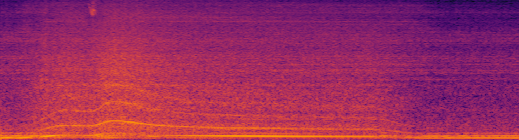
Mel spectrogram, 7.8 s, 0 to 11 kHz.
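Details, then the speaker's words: LS V8 truck with a big cam, after drilling the throttle body blade to add idle air to cure cam surging and bucking: a short blip, then a steady, even lumpy-cam idle with no surging or hunting. Normal, healthy idle. "If you watched any of my videos, you can tell it sounds a lot better. Just by a little bit of air. Just got a healthier idle note."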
